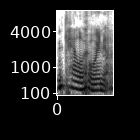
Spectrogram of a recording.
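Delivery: hushed imitation of her answer; mimicking audience member. Comic showing how she said California, soft mimicry. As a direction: copy her softly, underplayed. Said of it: "Look how she said it".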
